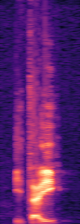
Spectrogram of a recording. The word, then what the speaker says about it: Itaí: Itaí.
